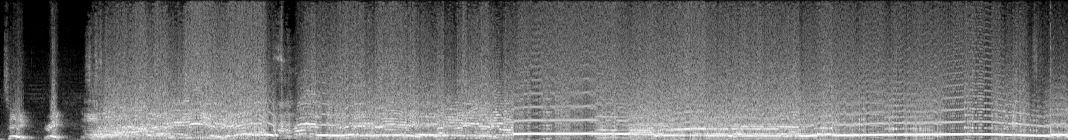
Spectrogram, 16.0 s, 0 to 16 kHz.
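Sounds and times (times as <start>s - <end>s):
group of people cheering: 1.3s - 16.0s.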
